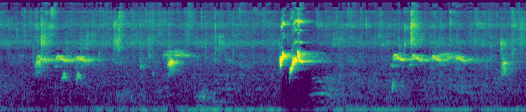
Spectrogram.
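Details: Song of a caged red-whiskered bulbul in 'dok' style: clear whistled phrases with a sharp loud rising warble in the middle, other birds' short notes and a steady high-pitched background whine.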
